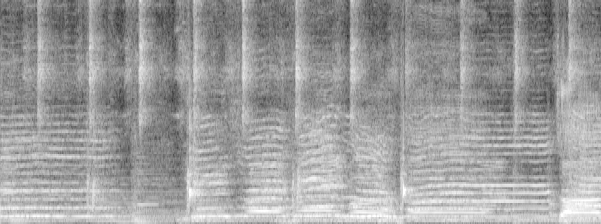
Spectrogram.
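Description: Gospel worship song: several voices singing together over a steady percussion beat of about two strikes a second.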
